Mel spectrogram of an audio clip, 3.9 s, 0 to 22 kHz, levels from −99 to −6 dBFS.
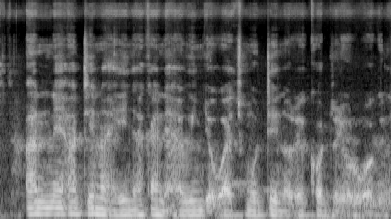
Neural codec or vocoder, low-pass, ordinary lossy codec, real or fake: vocoder, 44.1 kHz, 128 mel bands, Pupu-Vocoder; none; none; fake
